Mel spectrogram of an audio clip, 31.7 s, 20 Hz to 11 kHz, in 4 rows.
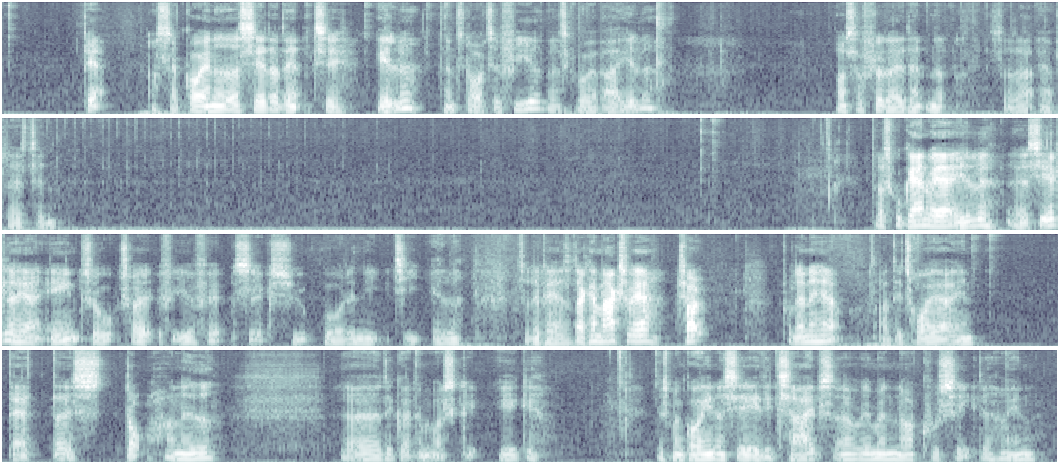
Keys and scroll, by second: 4.7 Return, 22.6 Tab.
